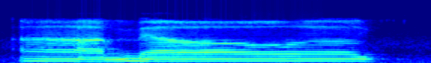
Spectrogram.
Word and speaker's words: Melchizedek: Melchizedek.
